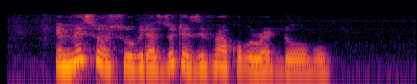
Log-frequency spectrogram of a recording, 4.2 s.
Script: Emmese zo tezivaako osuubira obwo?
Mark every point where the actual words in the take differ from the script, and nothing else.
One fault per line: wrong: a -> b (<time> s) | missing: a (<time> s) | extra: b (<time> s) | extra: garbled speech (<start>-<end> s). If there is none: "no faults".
extra: osuubira (1.1 s)
wrong: osuubira -> bulwadde (2.5 s)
